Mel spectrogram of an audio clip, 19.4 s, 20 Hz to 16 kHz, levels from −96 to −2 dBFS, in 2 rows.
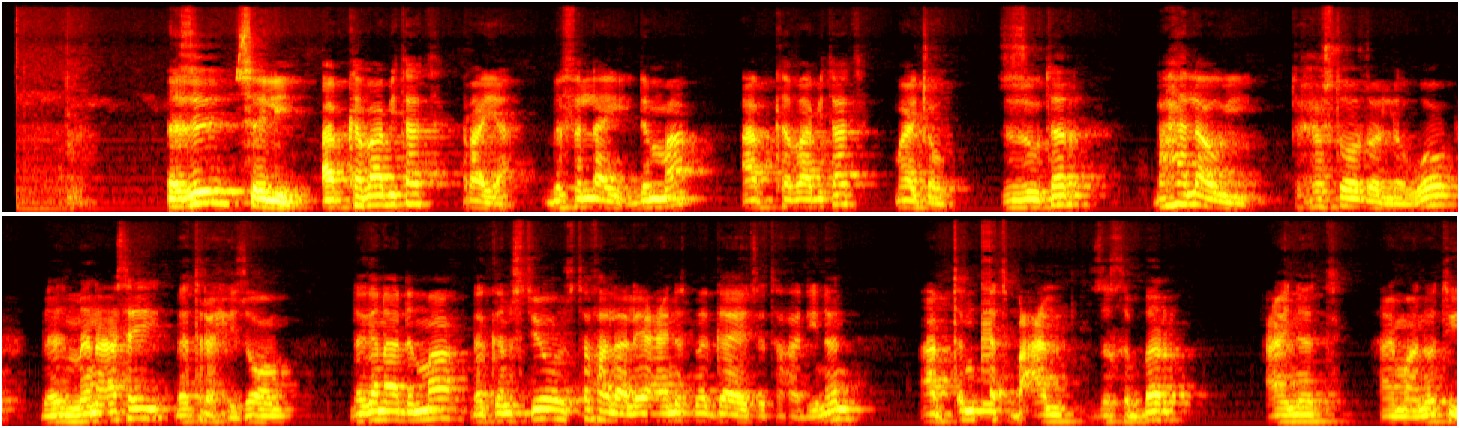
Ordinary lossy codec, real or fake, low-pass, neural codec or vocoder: MP3, 96 kbps; real; 14.4 kHz; none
